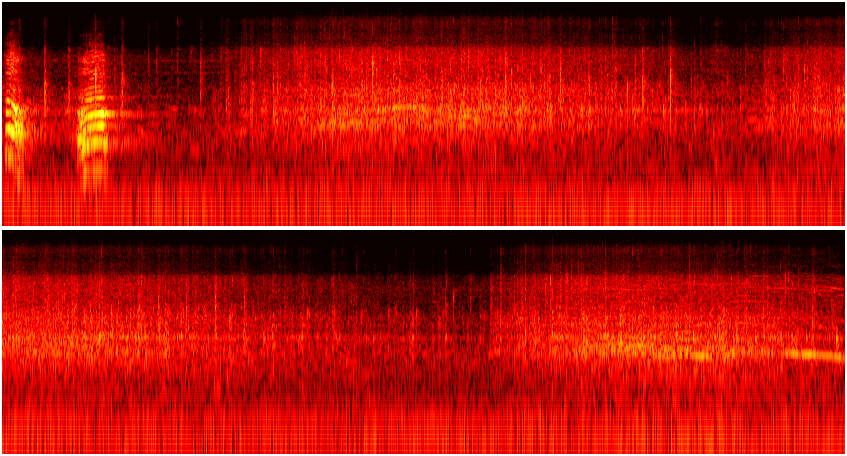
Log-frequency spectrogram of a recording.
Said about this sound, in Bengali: আমি হাত ওপরে করবো হাততালি জোরে হবে, হাত নিচে করবো হাততালি কমবে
